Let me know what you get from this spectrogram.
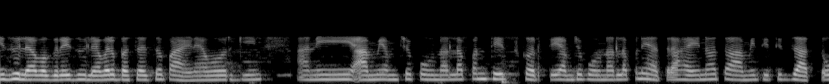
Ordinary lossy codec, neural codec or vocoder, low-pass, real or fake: Opus, 24 kbps; none; 3.6 kHz; real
